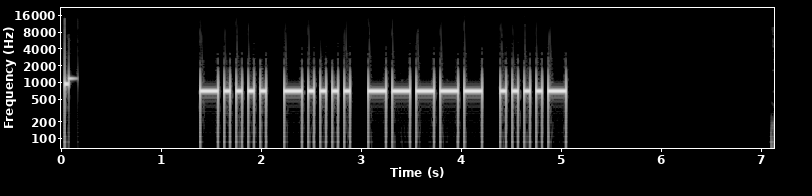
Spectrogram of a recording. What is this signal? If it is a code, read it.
Morse code, heard as a keyed tone, about 19 wpm, 700 Hz. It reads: 6604
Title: Numbers - 4-Digit 20wpm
